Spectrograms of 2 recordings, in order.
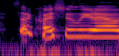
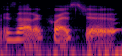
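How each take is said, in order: First: Higher, pressing repeat of the question; insistent repeat. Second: Said in the usual way. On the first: Retold or imitated. Mineo pressing Leto again after his riddle. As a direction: push him for an answer.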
